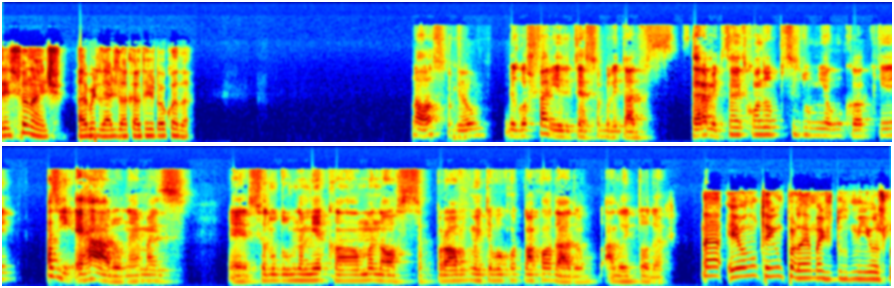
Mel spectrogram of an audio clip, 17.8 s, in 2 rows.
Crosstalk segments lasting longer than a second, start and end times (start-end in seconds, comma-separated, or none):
none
